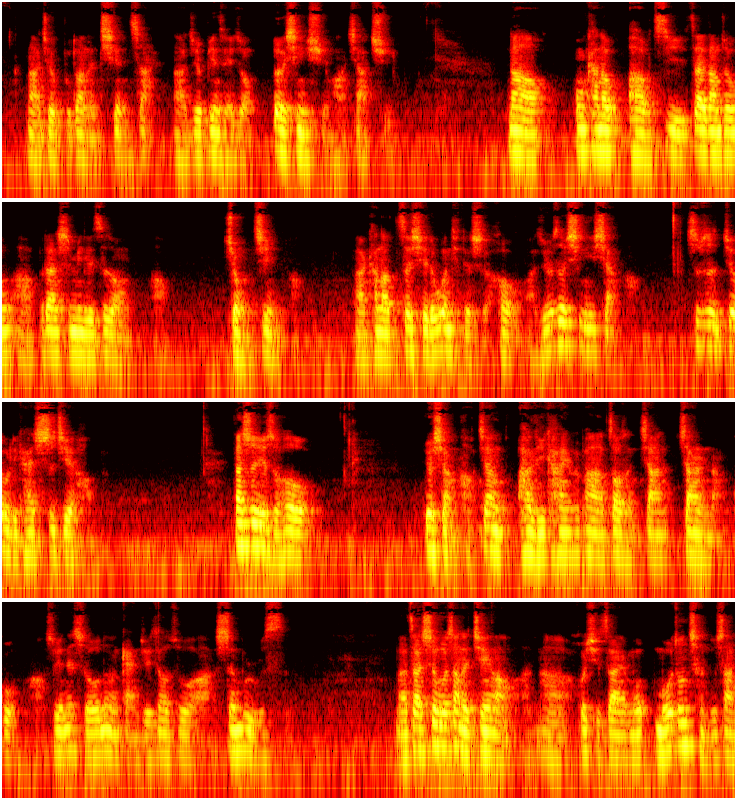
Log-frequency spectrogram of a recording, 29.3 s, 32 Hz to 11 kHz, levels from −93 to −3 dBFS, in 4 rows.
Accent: native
